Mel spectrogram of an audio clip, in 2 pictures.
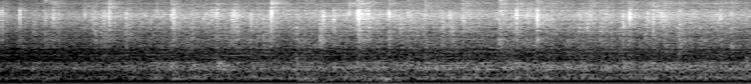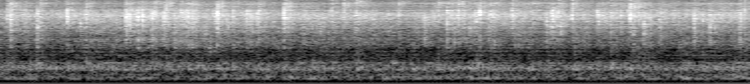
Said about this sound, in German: Da schlugen die Flammen prasselnd empor und er freute sich.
